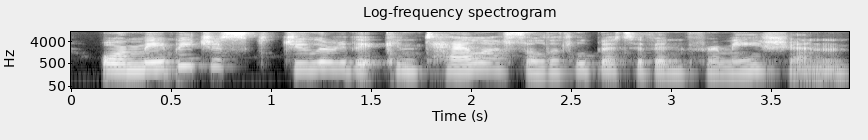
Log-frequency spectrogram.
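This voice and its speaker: A woman with a Scottish accent sounds somewhat breathy, her pitch varying in an ordinary way on a very clean recording with a silent background. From Scotland. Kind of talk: lecture. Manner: deliberately slow.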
